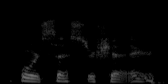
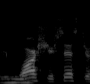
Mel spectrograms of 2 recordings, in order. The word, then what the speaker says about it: Worcestershire: And he's like this, like, but you left letters off, and they get in a whole debacle about it. Worcestershire. Yeah, wash your sister sauce.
